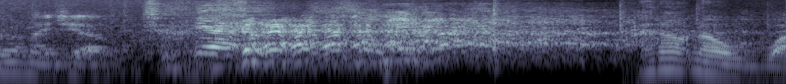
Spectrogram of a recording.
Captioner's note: audience laughter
